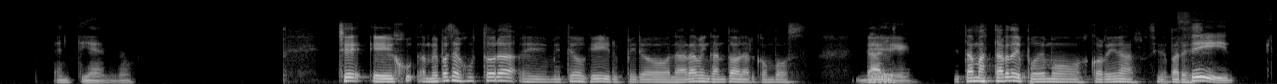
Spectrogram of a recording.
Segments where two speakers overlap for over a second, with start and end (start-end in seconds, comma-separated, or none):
none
